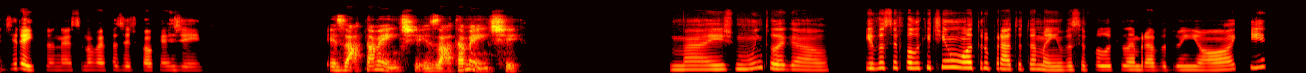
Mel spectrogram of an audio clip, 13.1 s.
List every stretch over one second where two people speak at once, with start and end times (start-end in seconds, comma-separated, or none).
none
